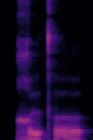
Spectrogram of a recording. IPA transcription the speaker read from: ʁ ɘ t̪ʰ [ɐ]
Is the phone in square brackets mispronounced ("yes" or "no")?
no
